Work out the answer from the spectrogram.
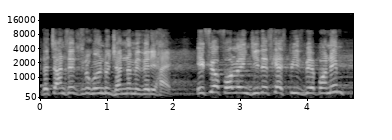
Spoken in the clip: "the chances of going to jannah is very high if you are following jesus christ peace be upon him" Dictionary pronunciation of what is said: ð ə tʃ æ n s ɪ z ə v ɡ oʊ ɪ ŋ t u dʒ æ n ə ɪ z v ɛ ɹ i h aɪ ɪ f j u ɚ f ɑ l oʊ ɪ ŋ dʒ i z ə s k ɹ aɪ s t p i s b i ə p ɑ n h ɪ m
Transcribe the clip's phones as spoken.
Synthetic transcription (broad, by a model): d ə tʃ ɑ n s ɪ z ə ɡ oʊ ɪ ŋ t u dʒ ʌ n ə ɪ z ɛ ɹ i h aɪ ɪ f j u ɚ f ɑ l oʊ ɪ ŋ dʒ i z ə s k aɪ s p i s b i ə p ɑ n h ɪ m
